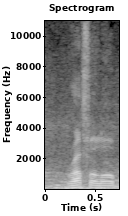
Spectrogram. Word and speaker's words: Ruffalo: What What will Mark Ruffalo, however the he pronounces his name, Mark Ruffalo. Yeah. Ruffalo. Buffalo.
